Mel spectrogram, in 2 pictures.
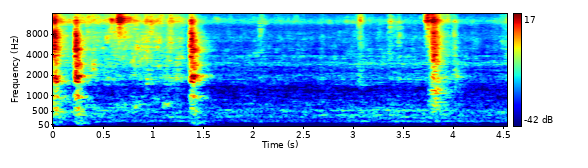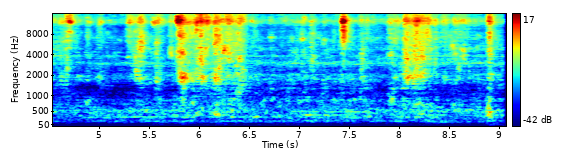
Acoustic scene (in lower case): restroom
